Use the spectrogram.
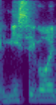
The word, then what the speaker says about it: Misigoy: good enough with me when i say it i usually say misigoi just to get the long eye sounds to try to you know keep the spanish italian-ish pronunciation but um but yeah as long as it's a hard g sound there's no problem gotcha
